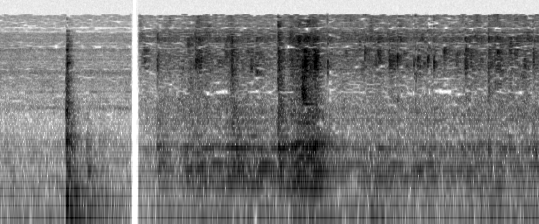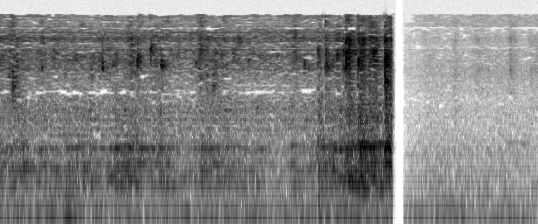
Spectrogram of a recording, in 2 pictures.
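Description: Water runs from a tap and splashes.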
